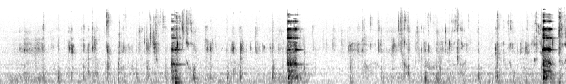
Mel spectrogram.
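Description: Chewing of udon noodles up close to the microphone, with three sharp clinks of a metal fork against the ceramic bowl, the loudest near the end.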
